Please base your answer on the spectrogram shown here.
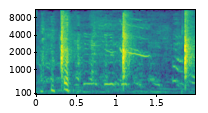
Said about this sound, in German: Das ist ein brutaler Applaus.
